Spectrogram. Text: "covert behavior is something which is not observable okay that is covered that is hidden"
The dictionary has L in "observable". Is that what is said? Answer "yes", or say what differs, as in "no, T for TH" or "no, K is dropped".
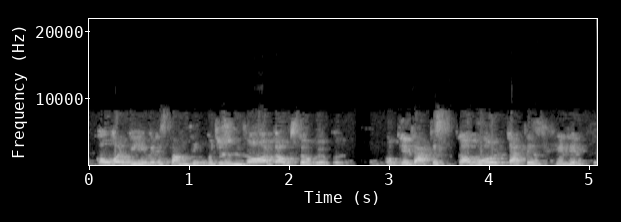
yes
